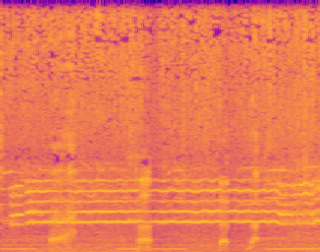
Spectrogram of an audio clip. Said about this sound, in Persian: زنگ موبایلته.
